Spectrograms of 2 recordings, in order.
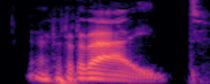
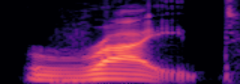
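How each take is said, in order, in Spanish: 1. La R es vibrante, con la punta de la lengua en el paladar. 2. La R es una R suave, tipo inglesa.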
